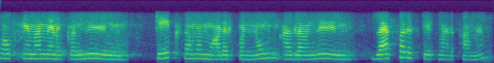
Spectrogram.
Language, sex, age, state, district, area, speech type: Tamil, female, 18-30, Tamil Nadu, Perambalur, rural, conversation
